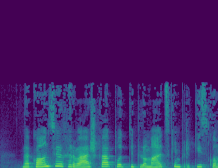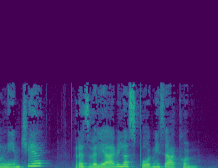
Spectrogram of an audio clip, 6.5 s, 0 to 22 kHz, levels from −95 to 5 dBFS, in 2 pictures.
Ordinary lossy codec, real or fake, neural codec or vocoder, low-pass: MP3, 48 kbps; fake; codec, 44.1 kHz, 2.6 kbps, DAC; 19.8 kHz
